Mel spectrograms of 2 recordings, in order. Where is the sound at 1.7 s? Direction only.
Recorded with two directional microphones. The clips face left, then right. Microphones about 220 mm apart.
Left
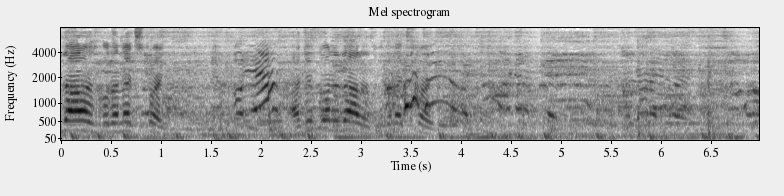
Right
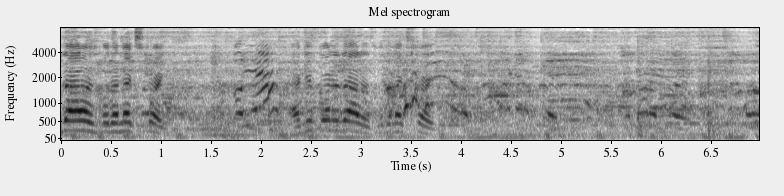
45° right (ahead or behind).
